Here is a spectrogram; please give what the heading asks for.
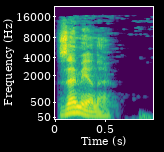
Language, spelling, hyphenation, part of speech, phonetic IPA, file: Russian, замена, за‧ме‧на, noun, [zɐˈmʲenə], Ru-замена.ogg
- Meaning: 1. replacement, substitution 2. substitute 3. commutation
